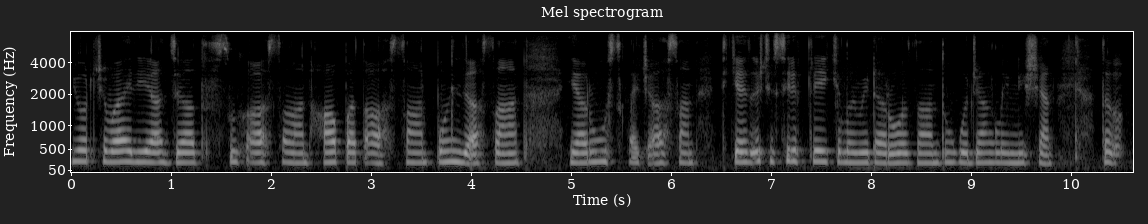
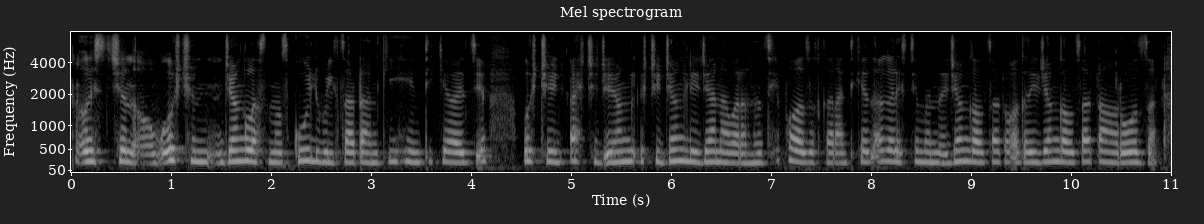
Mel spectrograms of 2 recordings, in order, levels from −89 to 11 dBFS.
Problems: background sounds at intervals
